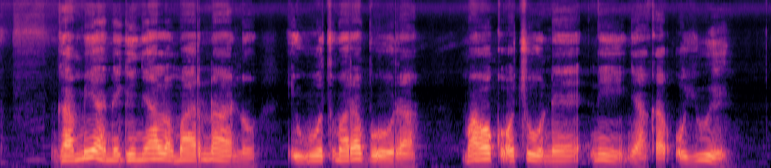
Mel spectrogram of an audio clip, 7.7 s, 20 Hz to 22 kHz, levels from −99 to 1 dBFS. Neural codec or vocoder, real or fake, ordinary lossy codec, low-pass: vocoder, 44.1 kHz, 128 mel bands, Pupu-Vocoder; fake; none; none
